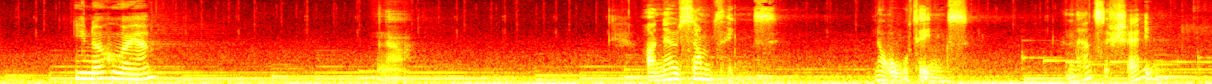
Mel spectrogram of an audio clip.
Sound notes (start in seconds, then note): none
